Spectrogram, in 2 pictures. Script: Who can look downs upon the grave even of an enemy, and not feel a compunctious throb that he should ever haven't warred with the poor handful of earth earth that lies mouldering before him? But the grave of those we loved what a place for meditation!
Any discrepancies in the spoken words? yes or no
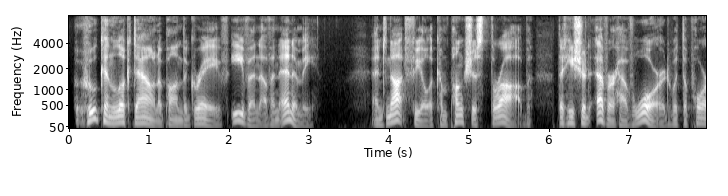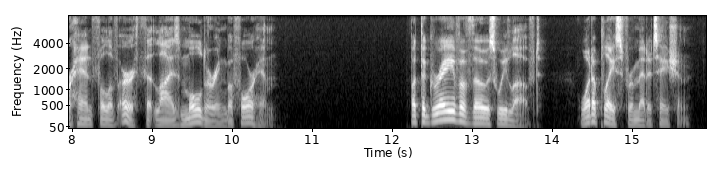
yes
